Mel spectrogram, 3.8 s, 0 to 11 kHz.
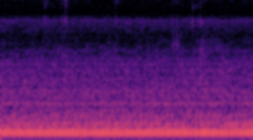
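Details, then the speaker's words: Corsair SP120 LED fans at full speed, front of a Corsair H60 (2018) radiator in push-pull with the stock H60 fan at rear, in a Silverstone Sugo SG13 case. Quiet, steady hum and even whoosh, no ticks or grinding: normal. "Now I'm gonna go ahead and turn on the SP120s at full speed, and you could hear the difference compared to the ones that come with the H60 water cooler."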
